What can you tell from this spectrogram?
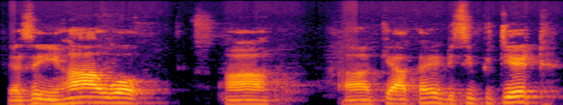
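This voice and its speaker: A man's voice: medium pitch, measured pace, muffled recording. A male physics teacher, lecturing a class in a chatty way, repeating words and asking students questions.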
